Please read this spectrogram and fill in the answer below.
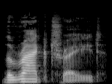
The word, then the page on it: rag trade: British English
